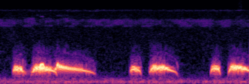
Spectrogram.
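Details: Spotted dove kept for decoy trapping, cooing in paired notes: a short hollow opener and a longer, soft, descending coo, about three phrases heard, with a thin continuous high hiss.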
